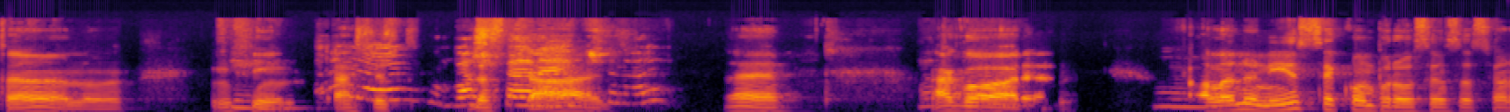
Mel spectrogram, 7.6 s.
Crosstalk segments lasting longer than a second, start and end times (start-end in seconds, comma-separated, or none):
1.1-3.1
